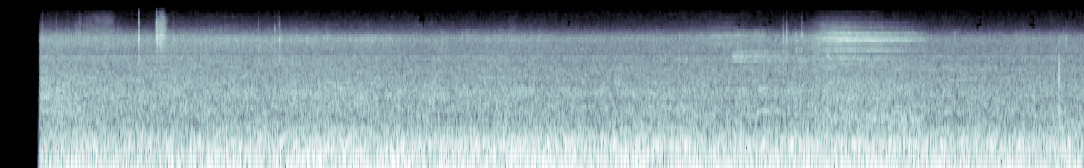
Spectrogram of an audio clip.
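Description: Steady outdoor rumble of road traffic after a brief dropout at the cut, with a faint high tone about six seconds in.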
